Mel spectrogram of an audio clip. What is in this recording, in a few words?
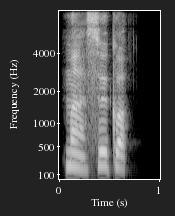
neutral short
